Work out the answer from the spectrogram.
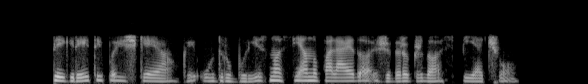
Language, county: Lithuanian, Kaunas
